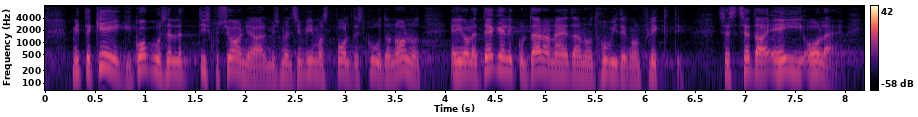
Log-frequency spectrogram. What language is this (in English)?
Estonian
